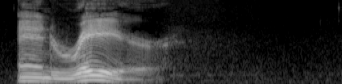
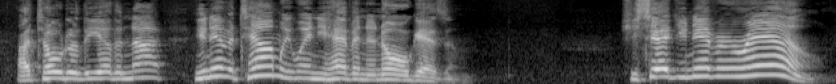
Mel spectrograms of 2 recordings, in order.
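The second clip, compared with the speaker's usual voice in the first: high excited punchline; 7 semitones higher, 4 dB louder than usual. Acted. Wife quote punchline.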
